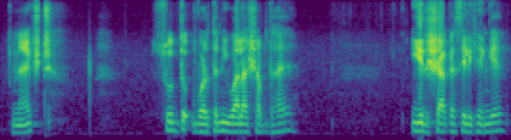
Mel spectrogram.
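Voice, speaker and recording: Male teacher, mid-pitched, exam-prep grammar lesson, talks straight to the students, drags out key words for them to copy. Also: fairly bright tone. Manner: explains step by step, repeats key words slowly; talks directly to students, urging them to note things down.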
